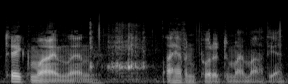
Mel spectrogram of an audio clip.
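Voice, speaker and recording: An actor playing a smug, calculating middle-aged killer in an old American radio drama, speaking in a taunting, deliberate, condescending way. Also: male voice, very deep voice, gravelly. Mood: smooth, guarded. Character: coolly menacing older killer, smug, patronizing and calculating. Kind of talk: 1940s radio drama acting. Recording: noisy vintage radio broadcast recording.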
